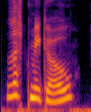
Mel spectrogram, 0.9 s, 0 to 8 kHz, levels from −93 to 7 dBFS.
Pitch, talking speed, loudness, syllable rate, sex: 245 Hz, 195 wpm, -16 LUFS, 4.1 syllables/s, female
